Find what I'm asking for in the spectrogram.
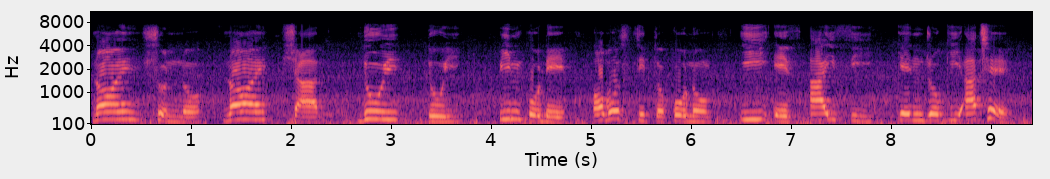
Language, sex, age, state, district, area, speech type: Bengali, male, 18-30, West Bengal, Kolkata, urban, read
